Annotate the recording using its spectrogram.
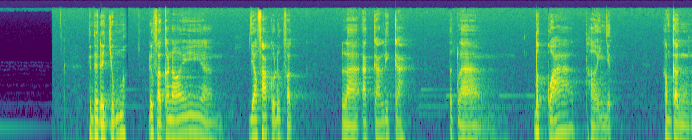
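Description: A man speaks calmly and steadily.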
